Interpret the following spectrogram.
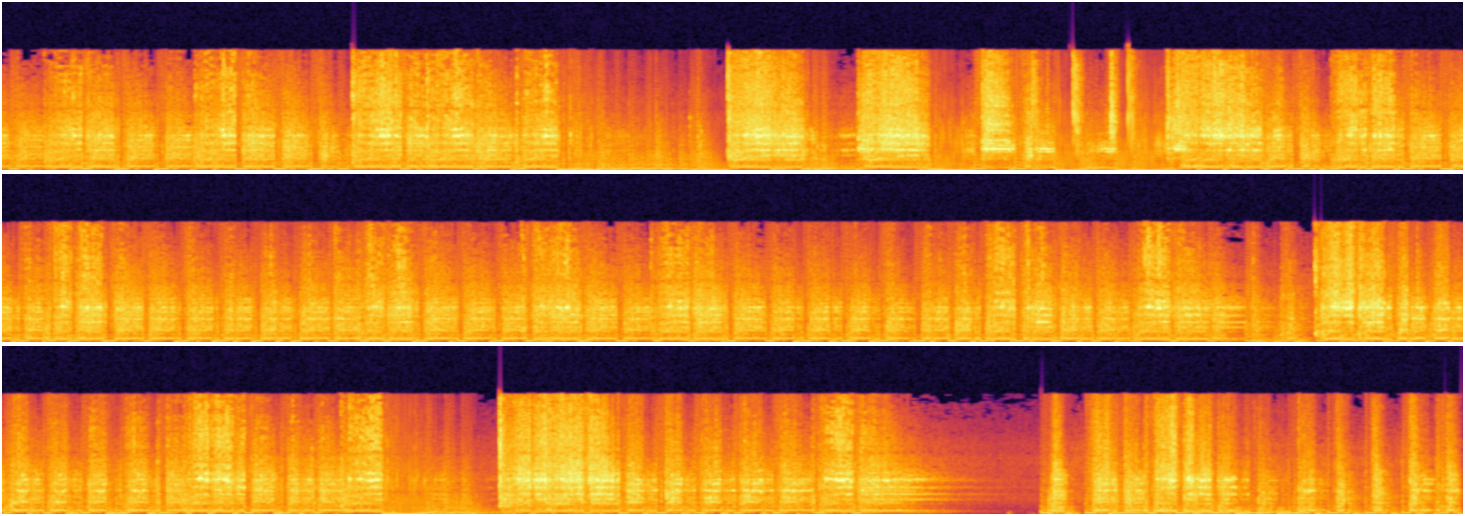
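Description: Fast punk rock song playing, with drums played along on a Yamaha DTX electronic drum kit: driving bass drum and snare under steady distorted instruments. The music drops out briefly about a second before the end, then comes straight back in.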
